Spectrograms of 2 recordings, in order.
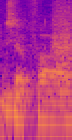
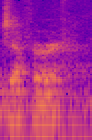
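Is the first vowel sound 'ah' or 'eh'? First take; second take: ah; eh. First: The first vowel sounds like 'ah'. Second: The first vowel sounds like 'eh'. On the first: "Jafar instead of Jeffer" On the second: "instead of Jeffer"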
